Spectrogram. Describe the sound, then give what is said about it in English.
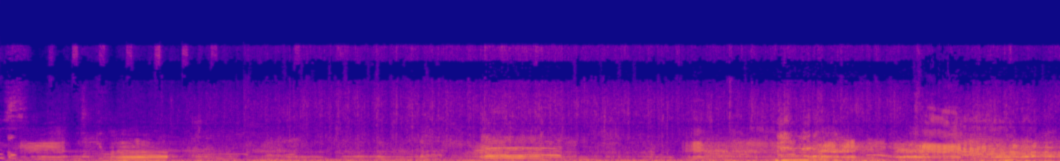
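A herd of sheep is driven down a road by a shepherd, with many overlapping bleats rising and falling continuously, some loud and some fainter. “It was a herd of sheep that were being herded down the road by a shepherd.”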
